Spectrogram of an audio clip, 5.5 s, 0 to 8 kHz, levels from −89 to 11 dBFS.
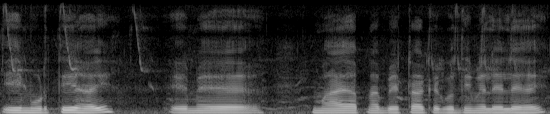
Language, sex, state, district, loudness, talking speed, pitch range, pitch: Bajjika, male, Bihar, Vaishali, -23 LUFS, 150 wpm, 125-140 Hz, 130 Hz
